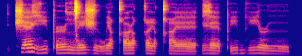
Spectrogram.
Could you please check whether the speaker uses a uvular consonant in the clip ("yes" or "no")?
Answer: yes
